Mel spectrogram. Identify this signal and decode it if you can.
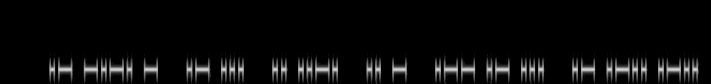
Morse code, heard as a keyed tone, about 28 wpm, 700 Hz. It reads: ACT AS IF IT WAS ALL
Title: Sentences from Top 1000 Words - Review Part 1 - 28wpm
